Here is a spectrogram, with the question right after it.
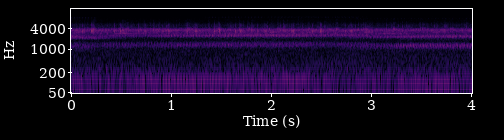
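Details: Night chorus of tree frogs in North Carolina backwoods swamp: a constant wall of high, buzzing trills with overlapping pulsed calls, no pauses, many frogs calling together.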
